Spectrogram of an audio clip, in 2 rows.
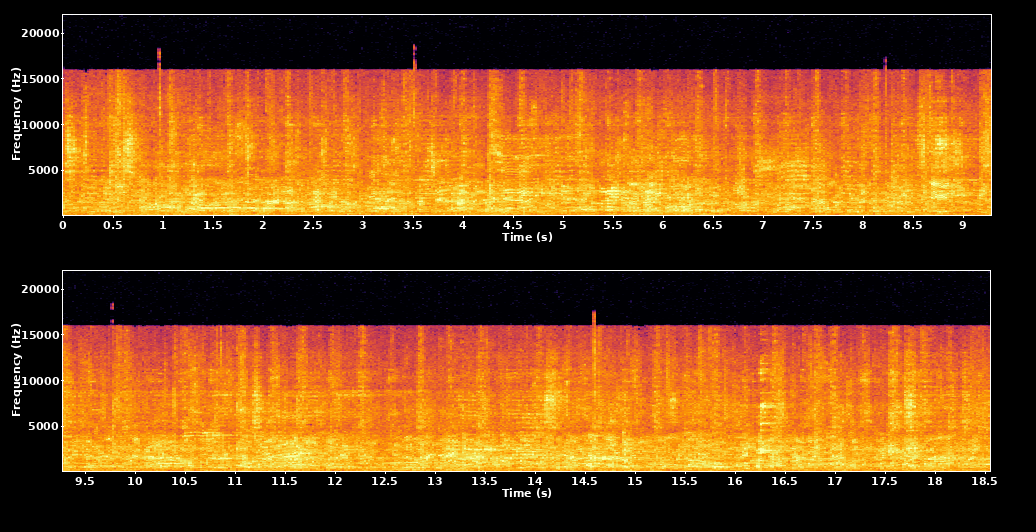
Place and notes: Itzehoe, Deutschland - Christmas Market 2016 Itzehoe, Germany
Christmas Market 2016 Itzehoe, Germany, Zoom H6 recorder, xy capsule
